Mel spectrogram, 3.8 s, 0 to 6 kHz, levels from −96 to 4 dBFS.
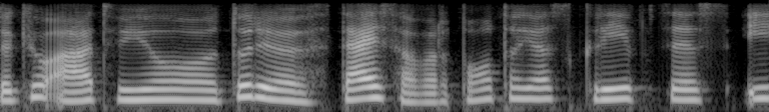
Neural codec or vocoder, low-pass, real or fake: codec, 16 kHz, 0.7 kbps, FocalCodec; 5.4 kHz; fake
